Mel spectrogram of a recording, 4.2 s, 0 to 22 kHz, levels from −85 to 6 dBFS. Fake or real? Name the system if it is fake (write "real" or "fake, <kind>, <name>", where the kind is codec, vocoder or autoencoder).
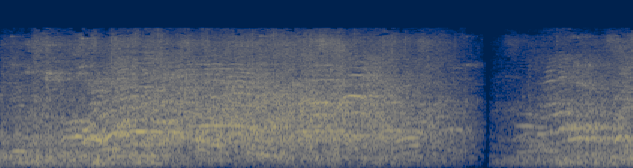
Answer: real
